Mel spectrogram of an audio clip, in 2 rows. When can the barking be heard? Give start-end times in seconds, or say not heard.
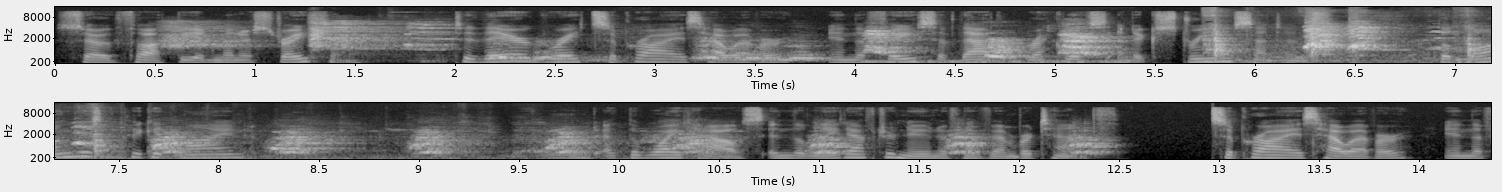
0.5-12.5.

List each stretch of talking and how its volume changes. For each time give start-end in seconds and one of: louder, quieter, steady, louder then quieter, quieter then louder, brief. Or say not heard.
0.0-8.2 steady
9.6-14.3 quieter then louder.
